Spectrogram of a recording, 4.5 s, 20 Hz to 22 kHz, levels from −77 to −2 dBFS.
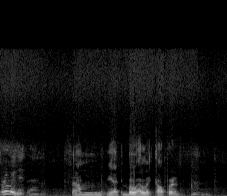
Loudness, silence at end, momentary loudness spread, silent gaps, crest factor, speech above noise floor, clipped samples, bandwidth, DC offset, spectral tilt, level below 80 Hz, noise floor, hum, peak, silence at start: -32 LUFS; 0 s; 24 LU; none; 18 dB; 21 dB; under 0.1%; 17 kHz; under 0.1%; -6 dB/octave; -56 dBFS; -52 dBFS; none; -14 dBFS; 0 s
